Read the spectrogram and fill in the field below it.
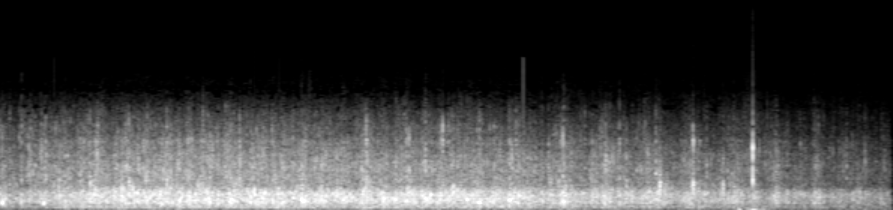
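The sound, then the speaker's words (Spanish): An audience at a church service applauds steadily, giving a round of applause to Jesus, a dense, even wash of many hands clapping at a constant loudness throughout, with no one speaking over it. “Dar un aplauso a Jesús.”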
